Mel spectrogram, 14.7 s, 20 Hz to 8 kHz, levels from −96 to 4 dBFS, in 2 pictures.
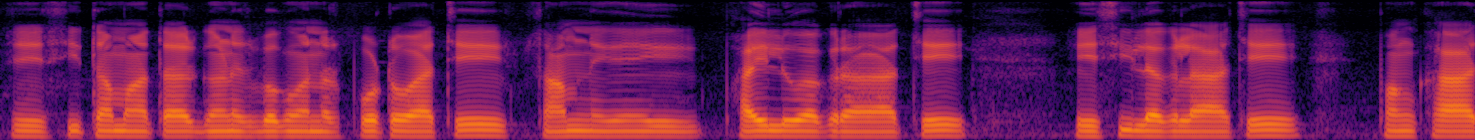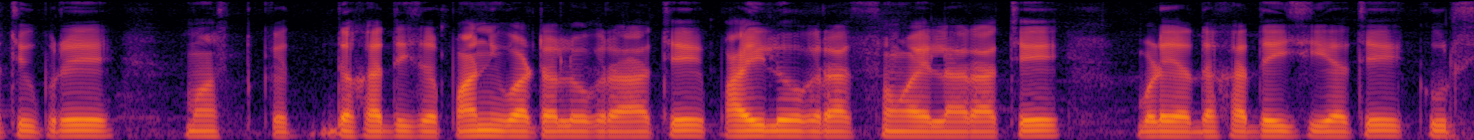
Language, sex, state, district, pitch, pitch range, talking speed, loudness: Halbi, male, Chhattisgarh, Bastar, 110 Hz, 110-115 Hz, 165 wpm, -27 LUFS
